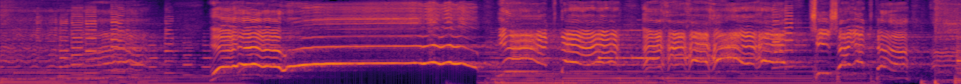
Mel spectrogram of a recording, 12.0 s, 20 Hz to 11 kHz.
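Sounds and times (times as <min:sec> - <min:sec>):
full band playing: 0:00.0 - 0:03.4, 0:06.0 - 0:12.0
saxophone holding high note: 0:00.0 - 0:04.4, 0:06.0 - 0:10.9.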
